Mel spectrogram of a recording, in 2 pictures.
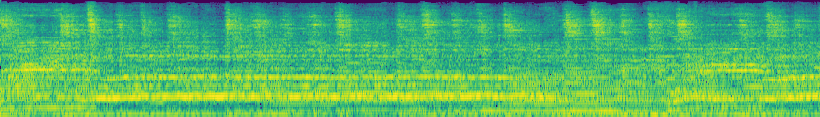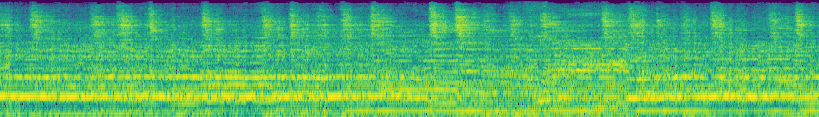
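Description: Live acoustic rock performance: a male singer and a violin carry the melody in long held notes of about three seconds each, over fuller accompaniment.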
